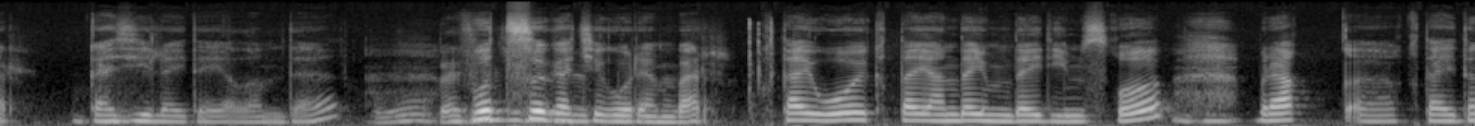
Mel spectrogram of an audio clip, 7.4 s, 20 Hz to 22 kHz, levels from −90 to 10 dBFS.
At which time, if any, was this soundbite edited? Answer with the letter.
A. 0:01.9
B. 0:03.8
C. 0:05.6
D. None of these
B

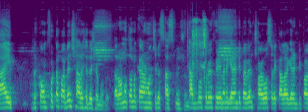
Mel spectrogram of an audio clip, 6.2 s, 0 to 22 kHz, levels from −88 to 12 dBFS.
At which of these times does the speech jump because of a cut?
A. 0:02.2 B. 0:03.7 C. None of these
B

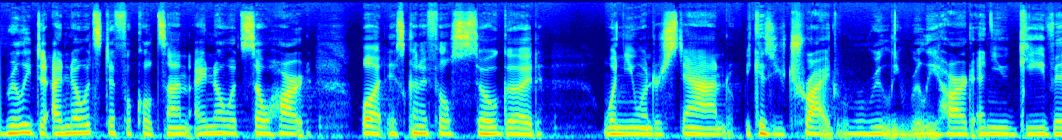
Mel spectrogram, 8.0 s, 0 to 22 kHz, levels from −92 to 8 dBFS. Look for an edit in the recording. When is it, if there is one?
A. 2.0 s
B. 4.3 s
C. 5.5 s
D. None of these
C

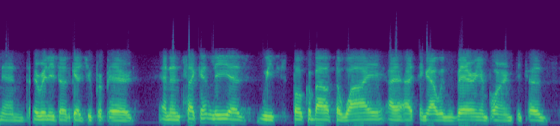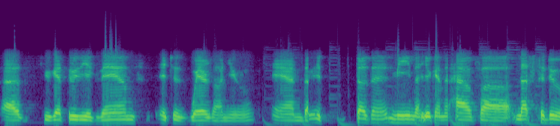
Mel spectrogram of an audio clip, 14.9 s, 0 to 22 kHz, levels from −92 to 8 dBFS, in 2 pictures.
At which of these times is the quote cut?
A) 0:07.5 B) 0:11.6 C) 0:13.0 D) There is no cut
B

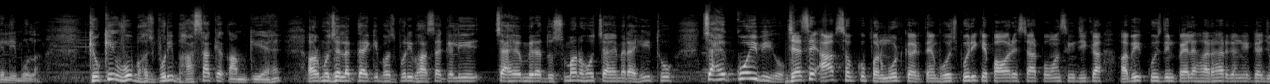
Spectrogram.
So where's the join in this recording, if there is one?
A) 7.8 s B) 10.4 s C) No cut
A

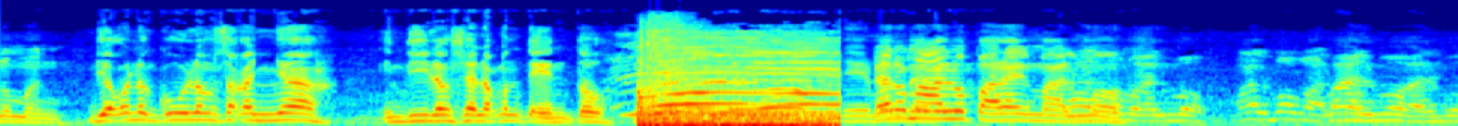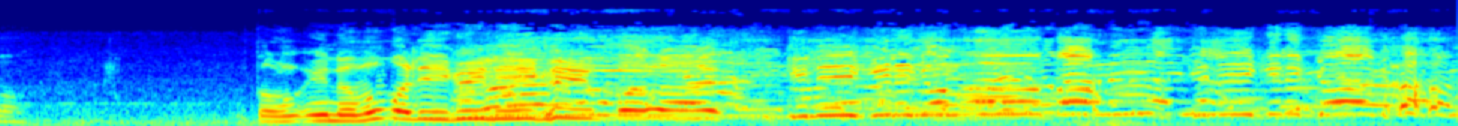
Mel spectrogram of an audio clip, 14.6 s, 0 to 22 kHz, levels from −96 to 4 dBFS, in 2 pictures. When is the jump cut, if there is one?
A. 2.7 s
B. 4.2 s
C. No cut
B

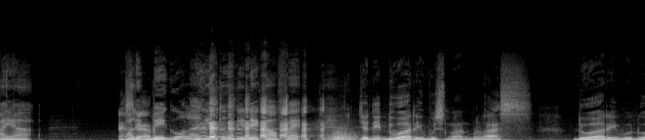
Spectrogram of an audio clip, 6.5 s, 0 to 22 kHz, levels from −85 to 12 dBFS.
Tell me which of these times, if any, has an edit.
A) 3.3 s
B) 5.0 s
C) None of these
A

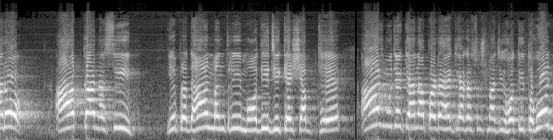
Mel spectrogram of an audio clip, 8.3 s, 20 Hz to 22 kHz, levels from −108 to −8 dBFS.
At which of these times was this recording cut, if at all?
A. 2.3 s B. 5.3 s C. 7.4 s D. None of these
B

